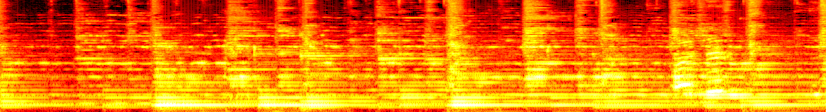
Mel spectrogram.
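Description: Acoustic guitar picking a melody in a folk band's instrumental passage, its notes ringing over a held low note and getting louder about a second in. A wavering higher line comes in near the end.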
